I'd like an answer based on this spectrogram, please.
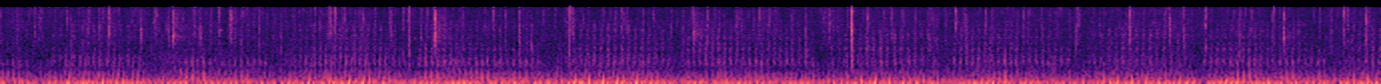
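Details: Over a cozy fire, a cat's low purring rumble keeps a regular breathing rhythm while bright crackles and snaps from the burning wood punctuate it throughout.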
